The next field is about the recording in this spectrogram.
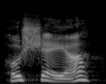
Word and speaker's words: Hosea: It's actually pronounced Hosea.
